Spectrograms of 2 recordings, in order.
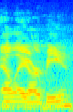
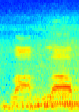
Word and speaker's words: larb: you're British because like L-A-R-B is pronounced. Lob, yeah. which is pretty much exactly the way the Thai people say it. Yeah, and then an American reading L-A-R-B, they would say larb.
